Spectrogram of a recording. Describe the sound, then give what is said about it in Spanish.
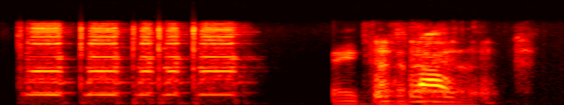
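Four short, evenly spaced car horn honks from a car at the entrance of a children's play park sound in quick succession, fairly loud, followed after a brief pause by a person speaking. “para que la gente sepa que está en el Soriano Car, dale al pito o algo”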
